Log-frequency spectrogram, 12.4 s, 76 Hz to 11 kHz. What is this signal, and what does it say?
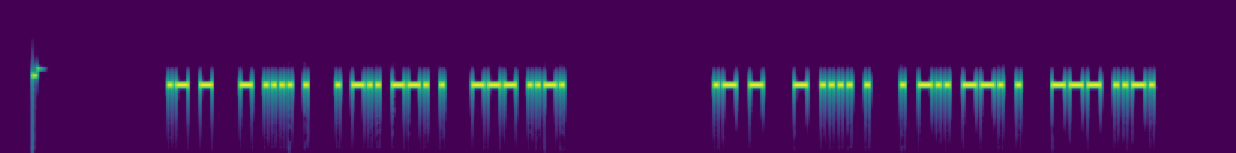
Morse code, heard as a keyed tone, about 28 wpm, 700 Hz. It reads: AT THE EDGE OF AT THE EDGE OF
